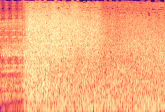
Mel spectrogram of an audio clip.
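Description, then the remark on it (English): A sci-fi spaceship explosion erupts suddenly after a brief hush, its loud blast spreading into a dense, sustained roar of rumbling noise with no one speaking. “Target that explosion and fire.”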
